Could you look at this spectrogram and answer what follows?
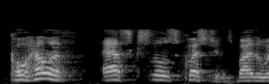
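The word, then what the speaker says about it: Koheleth (קהלת): The Hebrew word, and by the way, I made a point of asking two Orthodox Hebrews to make sure I was pronouncing this right. The Hebrew is Koheleth.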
